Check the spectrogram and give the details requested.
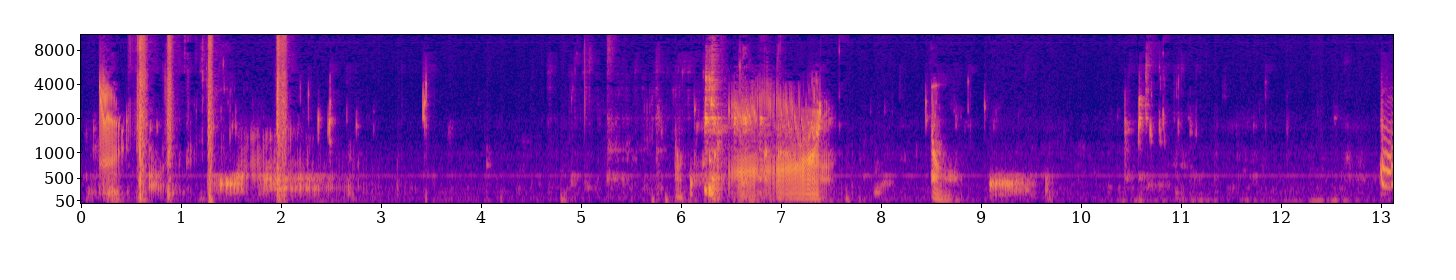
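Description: Irregular gurgling and squelching rumbles from the abdomen, typical stomach noises of gas and fluid moving through the gut.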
